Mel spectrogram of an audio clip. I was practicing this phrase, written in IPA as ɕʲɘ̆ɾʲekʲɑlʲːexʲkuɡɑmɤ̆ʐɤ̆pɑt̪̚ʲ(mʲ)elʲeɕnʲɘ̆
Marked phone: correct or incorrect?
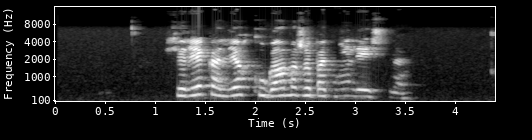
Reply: incorrect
